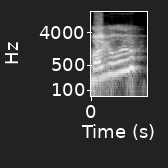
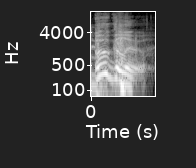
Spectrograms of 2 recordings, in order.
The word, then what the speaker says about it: boogaloo: corona ii electric bugaloo it's not bugaloo it's boogaloo boogaloo but bugaloo works with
